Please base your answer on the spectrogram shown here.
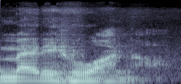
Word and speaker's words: marijuana: चलिए गांजा चरस हशीष मैरी हुआना मैंने पढ़ा मैरीाना ध्यान रखिएगा यह साउथ अमेरिकन जो प्रोनाउंसिएशन है उसमें ये जो जे लिखा हुआ है इसको ह प्रोनाउंस करना है तो मैरीाना भांग ये सब के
